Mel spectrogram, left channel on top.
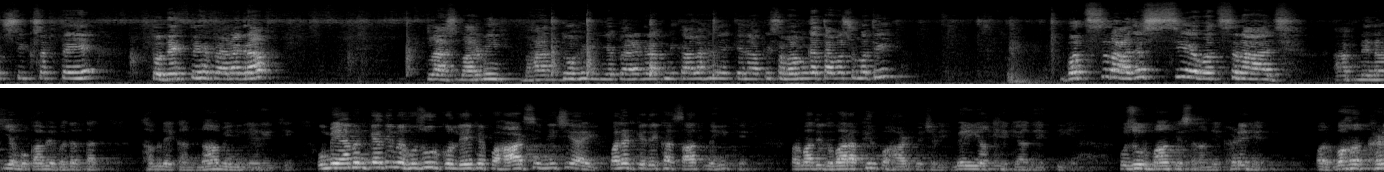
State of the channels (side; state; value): both; different; correlation 0.00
